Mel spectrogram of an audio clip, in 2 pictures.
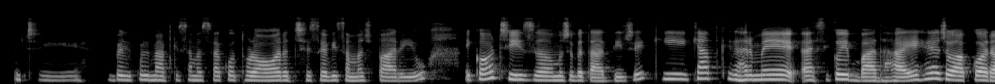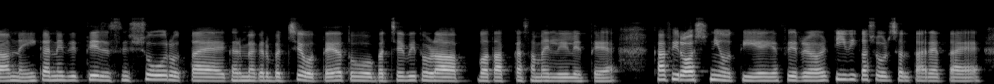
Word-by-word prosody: जी, 195 -3 -12 0.3
बिल्कुल 210 0 -3
मैं 200 - -1
आपकी 195 +2 -9
समस्या 195 -1 -6
को 205 +1 -7
थोड़ा 190 -1 +1
और 190 +1 0
अच्छे 195 +1 -5
से 195 +1 -5
अभी 195 +1 -2
समझ 185 -2 -5
पा 175 -2 0
रही 170 0 -4
हूँ। 215 +10 -4 0.4
एक 210 +3 -4
और 250 +5 +4
चीज़, 220 -6 -1 0.2
मुझे 190 +1 -2
बता 170 -4 -1
दीजिए 175 +9 -6
कि, 245 -2 -3
क्या 270 0 +2
आपके 270 -1 -6
घर 215 0 +1
में 220 +1 +1 0.3
ऐसी 200 +1 -3
कोई 235 -1 +3
बाधाएँ 175 +2 +1
हैं, 260 +5 +1
जो 235 -4 +2
आपको 195 +1 +2
आराम 175 -3 +4
नहीं 175 0 -1
करने 195 0 +1
देती 190 +2 0
है? 210 - +6
जैसे 190 +1 -3
शोर 215 +3 +2
होता 185 -1 0
है, 170 -1 +4
घर 180 +1 -1
में 180 0 +1
अगर 180 0 0
बच्चे 175 +5 0
होते 170 -2 +1
हैं, 190 - +3
तो 180 -2 0
बच्चे 175 +2 -1
भी 190 +1 0
थोड़ा 175 -2 +6 0.2
बहुत 170 0 +2
आपका 165 +2 0
समय 170 0 -2
ले 165 0 0
लेते 160 0 -3
हैं। 155 - -3 0.4
काफ़ी 220 +2 +3
रोशनी 205 +1 +4
होती 180 -2 -1
है 175 0 +2
या 175 - 0
फिर, 180 -1 +2
टीवी 225 -1 +1
का 215 0 +1
शोर 200 -4 -2
चलता 175 -2 -2
रहता 170 -1 -1
है, 165 +1 0
190 Hz, 210 wpm, -23 LUFS, 175-210 Hz, 0.4 s, है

